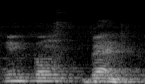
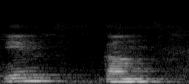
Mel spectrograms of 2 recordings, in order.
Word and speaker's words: incumbent: ये जो वर्ड है INCUMBENT, देखने में ऐसे लगता है कि इसका प्रोनाउंसिएशन होगा इनकम्बेंट, लेकिन नहीं, इसका प्रोनाउंसिएशन लिख देते हैं आपको इनकम्बेंट। ये होता है इसका प्रोनाउंसिएशन, जिसका हिंदी होता है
